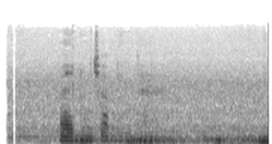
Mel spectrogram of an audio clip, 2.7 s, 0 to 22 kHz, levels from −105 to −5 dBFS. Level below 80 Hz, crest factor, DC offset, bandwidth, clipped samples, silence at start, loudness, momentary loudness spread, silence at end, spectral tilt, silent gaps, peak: -46 dBFS; 22 dB; under 0.1%; 9.4 kHz; under 0.1%; 0.1 s; -37 LUFS; 17 LU; 0.05 s; -8 dB/octave; none; -16 dBFS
